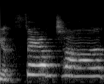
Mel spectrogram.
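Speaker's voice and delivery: mock-excited yelling. Telling a story, the speaker acts out a girl greeting Santa, imitating an excited yell. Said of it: "She's like yelling".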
